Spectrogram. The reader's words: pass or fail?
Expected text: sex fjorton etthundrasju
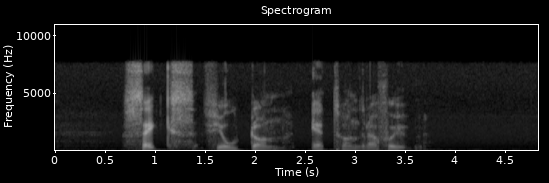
pass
